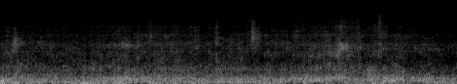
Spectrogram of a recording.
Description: fake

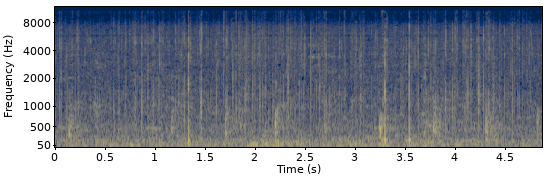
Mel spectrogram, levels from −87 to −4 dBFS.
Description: real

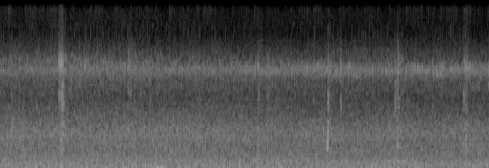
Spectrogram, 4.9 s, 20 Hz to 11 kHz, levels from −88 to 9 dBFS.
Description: fake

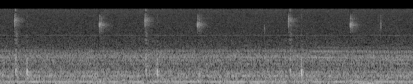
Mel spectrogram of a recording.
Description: real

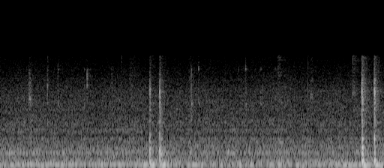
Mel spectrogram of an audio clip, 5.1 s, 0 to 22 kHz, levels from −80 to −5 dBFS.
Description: real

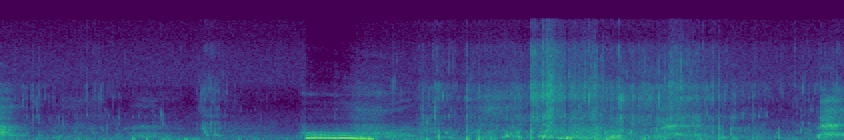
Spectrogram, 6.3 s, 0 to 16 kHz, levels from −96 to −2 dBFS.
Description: real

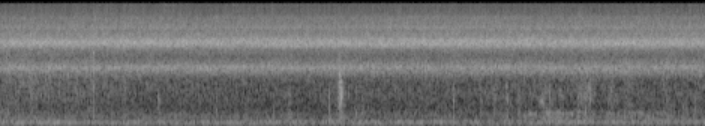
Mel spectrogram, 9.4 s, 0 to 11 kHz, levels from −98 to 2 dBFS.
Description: fake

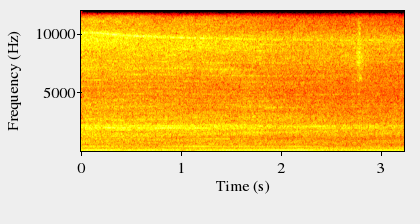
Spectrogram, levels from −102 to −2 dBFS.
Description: real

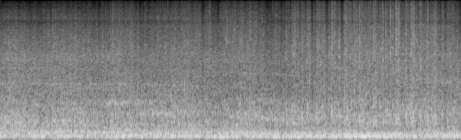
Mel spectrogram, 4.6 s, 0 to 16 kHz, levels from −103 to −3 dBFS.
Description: real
